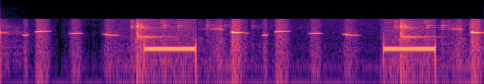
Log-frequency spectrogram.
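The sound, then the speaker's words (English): A looped collage of chopped samples of call-center phone-call recordings, all thin telephone-band sound: chirpy whistle-like blips and clicks around a steady held tone, the pattern repeating roughly every two and a half seconds, made with an audio editor on a work computer. “other reps started giving me their weird phone calls, and I'd mix them together.”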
